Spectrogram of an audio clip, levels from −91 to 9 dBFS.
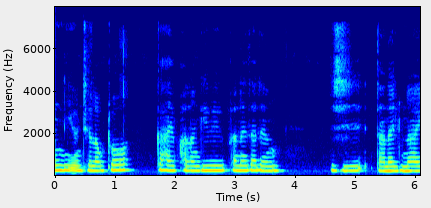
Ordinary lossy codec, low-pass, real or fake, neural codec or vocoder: AAC, 32 kbps; 7.2 kHz; real; none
